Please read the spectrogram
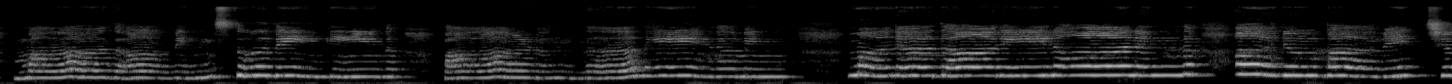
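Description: A girl singing a Christian devotional song solo and unaccompanied, in phrases of two to four seconds with short breaths between. About halfway through she holds a long, steady note.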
